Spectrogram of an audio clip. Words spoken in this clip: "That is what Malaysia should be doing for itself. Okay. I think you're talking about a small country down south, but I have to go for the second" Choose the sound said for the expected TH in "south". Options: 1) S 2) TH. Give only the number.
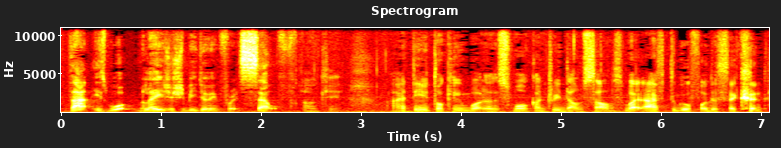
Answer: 1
